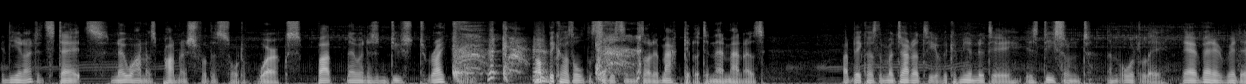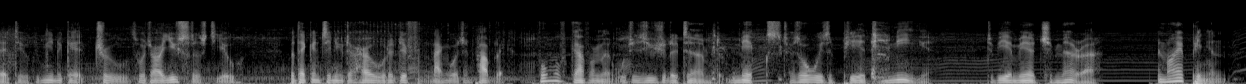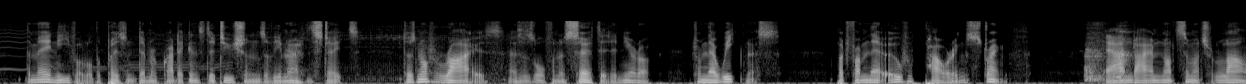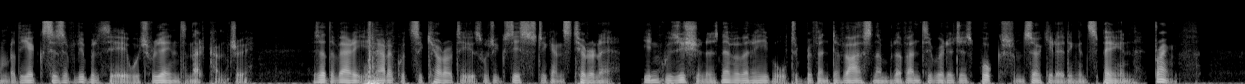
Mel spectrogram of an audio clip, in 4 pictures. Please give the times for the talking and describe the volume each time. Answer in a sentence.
The talking can be heard from 0.0 to 49.8 s, at a steady volume.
